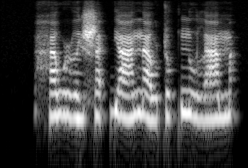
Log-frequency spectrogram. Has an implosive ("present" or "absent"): absent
